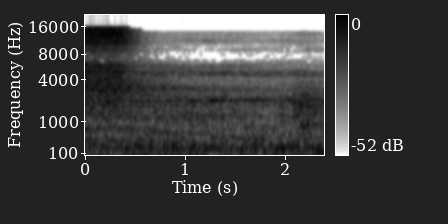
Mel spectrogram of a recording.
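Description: Steady hissing noise of a running yarn creel and its tensioners, fairly quiet, with a faint high steady whine. It is slightly louder in the first half second.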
